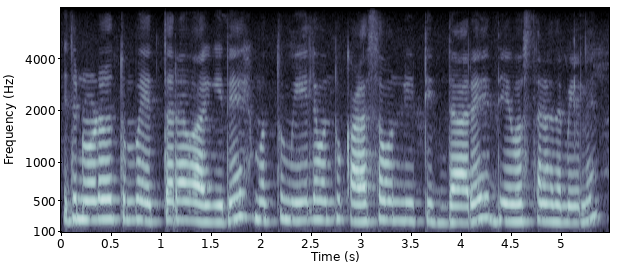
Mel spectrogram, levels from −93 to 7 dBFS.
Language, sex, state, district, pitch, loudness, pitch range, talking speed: Kannada, female, Karnataka, Koppal, 240 Hz, -17 LUFS, 225-250 Hz, 120 wpm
